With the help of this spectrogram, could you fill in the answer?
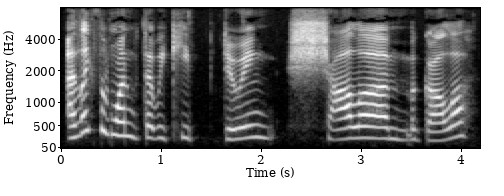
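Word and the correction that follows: Shagaru Magala: Did I say that right? – Shigaru Magala.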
